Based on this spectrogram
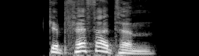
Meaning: strong dative masculine/neuter singular of gepfeffert
- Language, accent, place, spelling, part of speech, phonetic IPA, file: German, Germany, Berlin, gepfeffertem, adjective, [ɡəˈp͡fɛfɐtəm], De-gepfeffertem.ogg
